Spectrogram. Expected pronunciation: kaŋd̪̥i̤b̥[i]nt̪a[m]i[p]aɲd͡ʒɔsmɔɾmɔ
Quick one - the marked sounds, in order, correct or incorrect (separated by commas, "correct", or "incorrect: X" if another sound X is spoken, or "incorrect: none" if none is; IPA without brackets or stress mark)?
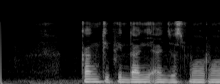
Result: correct, incorrect: ŋ, incorrect: ʔ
